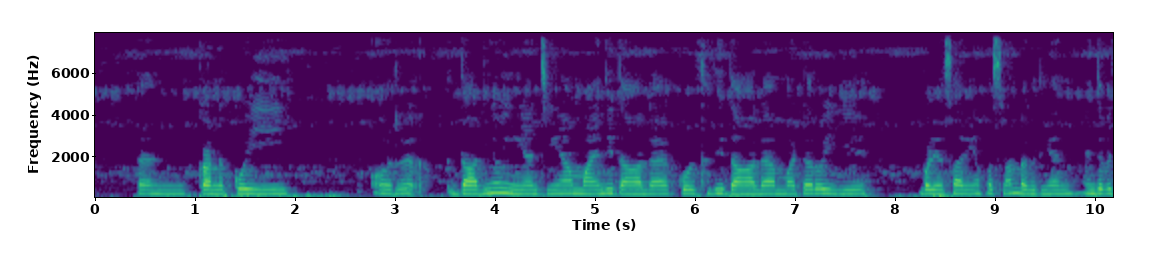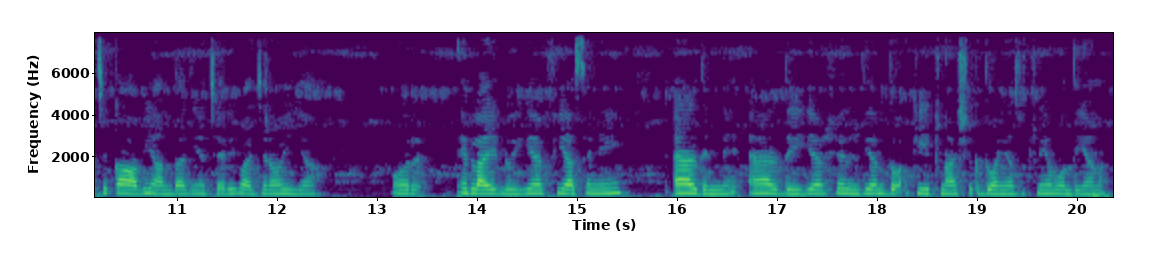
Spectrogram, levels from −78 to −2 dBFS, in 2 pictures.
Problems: low volume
